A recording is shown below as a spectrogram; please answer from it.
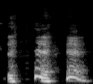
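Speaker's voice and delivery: short high laugh; laugh, rising at the end; quick burst of high laughter. Real, not acted. Group laughing at story.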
